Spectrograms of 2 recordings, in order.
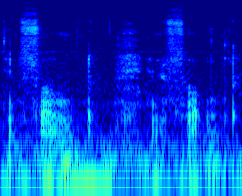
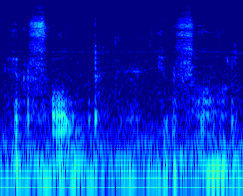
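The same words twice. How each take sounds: The two takes are said the same way.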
